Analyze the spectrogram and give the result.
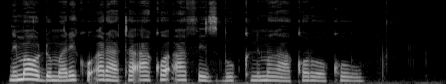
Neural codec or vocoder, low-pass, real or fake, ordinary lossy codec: none; none; real; none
